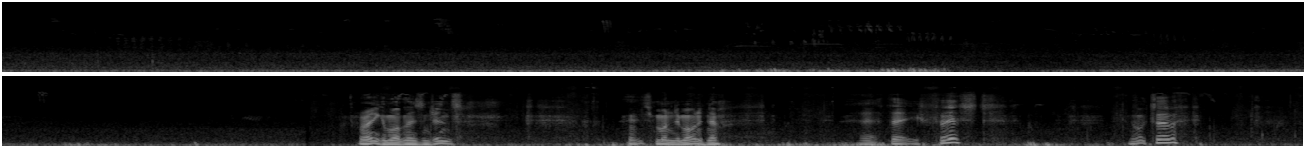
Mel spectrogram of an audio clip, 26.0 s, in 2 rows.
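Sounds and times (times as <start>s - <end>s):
small birds chirping and trilling: 0.0s - 26.0s
low microphone rumble: 16.1s - 26.0s.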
